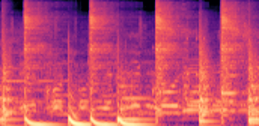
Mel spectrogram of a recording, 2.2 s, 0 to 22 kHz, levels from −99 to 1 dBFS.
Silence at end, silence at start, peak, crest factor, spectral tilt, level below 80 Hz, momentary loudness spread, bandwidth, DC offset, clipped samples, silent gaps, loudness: 0 s; 0 s; 0 dBFS; 8 dB; -5 dB/octave; -14 dBFS; 4 LU; over 20 kHz; under 0.1%; 3%; none; -9 LUFS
